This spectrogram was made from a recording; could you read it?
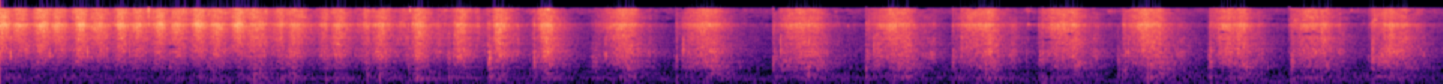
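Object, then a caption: Leather vest. Fingertips and nails of both hands rub and scratch the thin, flexible leather panels on the front of a dark grey-green leather vest, near the zipper, while it is worn over a dark wool sweater. About twelve bright, dry scratching strokes follow one another at a fairly steady pace, each a hissy swell of mostly high-pitched friction noise with almost no low end.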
